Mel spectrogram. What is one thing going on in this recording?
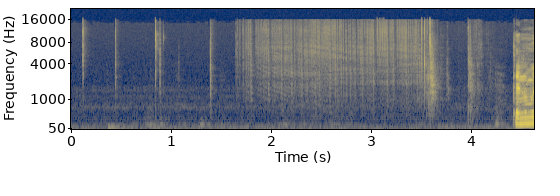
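A thin plastic film peels away with a soft crackle.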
